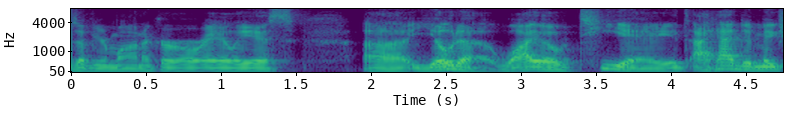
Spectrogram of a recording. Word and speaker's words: Yota: Also, phonetically, it's the same, Yota.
